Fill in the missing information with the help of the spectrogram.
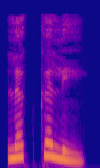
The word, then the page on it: ಲಕ್ಕಲಿ: lakkali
